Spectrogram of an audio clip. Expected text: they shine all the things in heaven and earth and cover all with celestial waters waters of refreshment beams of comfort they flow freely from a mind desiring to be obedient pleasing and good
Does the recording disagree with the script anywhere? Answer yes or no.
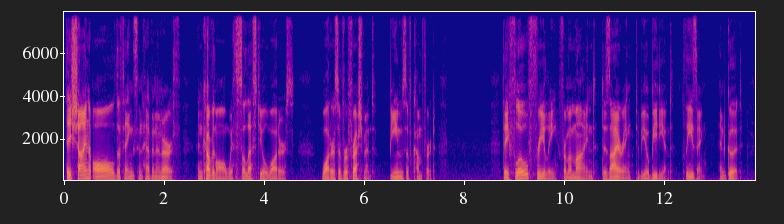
no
